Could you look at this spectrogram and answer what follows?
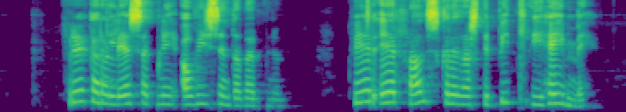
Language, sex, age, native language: Icelandic, female, 50-59, Icelandic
